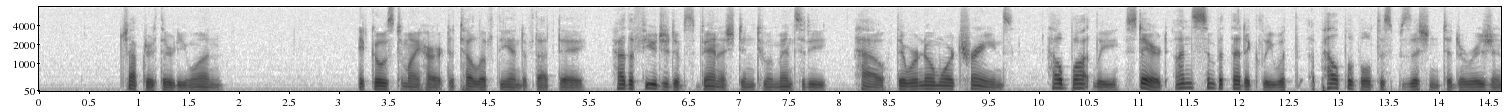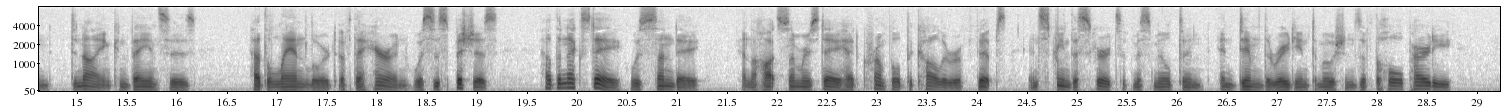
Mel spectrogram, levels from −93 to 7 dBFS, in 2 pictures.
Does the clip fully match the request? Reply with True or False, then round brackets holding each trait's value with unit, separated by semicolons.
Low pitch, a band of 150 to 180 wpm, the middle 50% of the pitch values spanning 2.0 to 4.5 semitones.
True (95 Hz; 160 wpm; 3.5 semitones)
